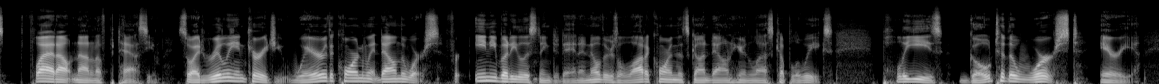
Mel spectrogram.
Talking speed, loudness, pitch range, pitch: 235 wpm, -20 LUFS, 90-125 Hz, 100 Hz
